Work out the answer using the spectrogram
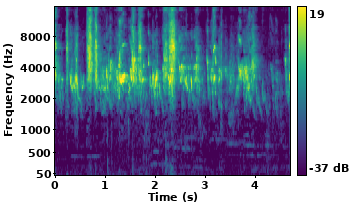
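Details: Lively lovebird chorus of singing and playing: bursts of loud, scratchy chirps repeated every half second or so, layered over constant busy twittering.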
